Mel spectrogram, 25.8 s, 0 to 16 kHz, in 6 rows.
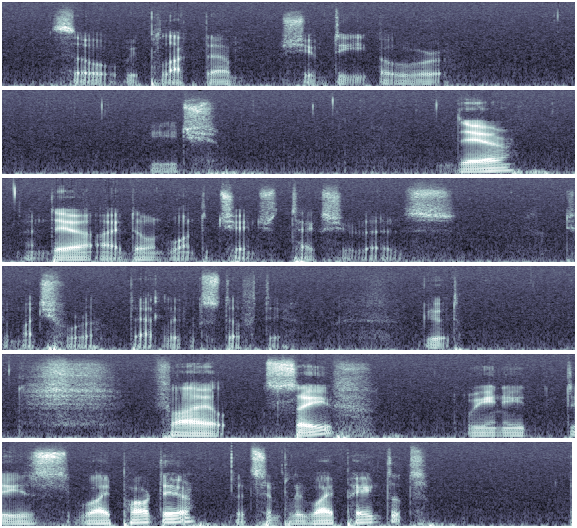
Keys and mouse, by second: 2.2 shift+d, 4.5 shift+d, 6.7 shift+d, 8.8 shift+d, 10.7 a.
